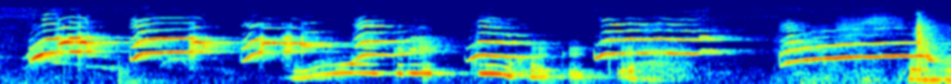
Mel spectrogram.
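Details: Toy terrier puppy during tail docking, giving a run of high, harmonic squealing yelps, each sliding upward then holding, about seven in under five seconds, with a few lower whining notes in between.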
